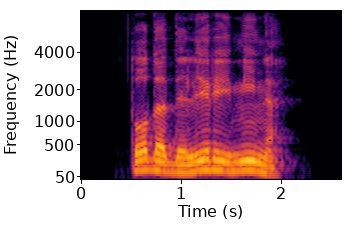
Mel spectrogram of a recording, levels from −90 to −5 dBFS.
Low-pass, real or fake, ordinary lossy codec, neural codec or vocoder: none; real; none; none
